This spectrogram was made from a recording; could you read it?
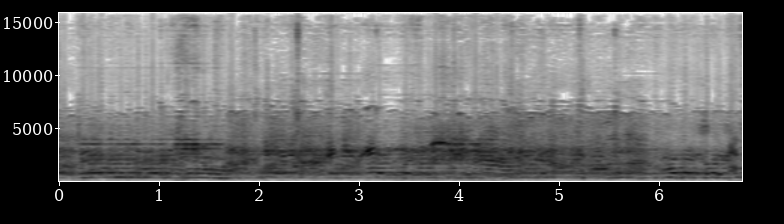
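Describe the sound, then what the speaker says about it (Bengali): Protesters chant slogans in unison at Karwan Bazar, Dhaka, a loud, dense crowd roar with rhythmic shouted phrases rising and falling steadily throughout, voices massed close together. "আন্দোলনকারীদের স্লোগানে প্রকম্পিত হচ্ছে কাউরান বাজার"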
